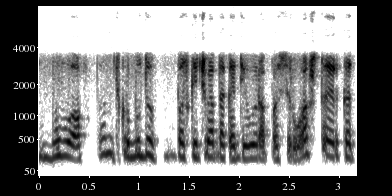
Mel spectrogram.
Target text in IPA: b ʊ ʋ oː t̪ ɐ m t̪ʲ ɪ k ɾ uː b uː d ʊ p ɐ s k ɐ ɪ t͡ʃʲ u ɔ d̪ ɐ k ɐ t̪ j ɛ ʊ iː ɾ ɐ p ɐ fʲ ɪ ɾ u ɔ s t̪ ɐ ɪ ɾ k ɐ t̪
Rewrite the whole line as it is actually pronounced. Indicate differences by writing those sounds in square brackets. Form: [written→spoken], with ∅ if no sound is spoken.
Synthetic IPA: b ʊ ʋ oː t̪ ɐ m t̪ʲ ɪ k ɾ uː b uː d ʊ p ɐ s k ɐ ɪ t͡ʃʲ u ɔ [d̪→t̪] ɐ k ɐ t̪ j ɛ ʊ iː ɾ ɐ p ɐ [fʲ→sʲ] ɪ ɾ u ɔ [s→ʃ] t̪ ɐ ɪ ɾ k ɐ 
